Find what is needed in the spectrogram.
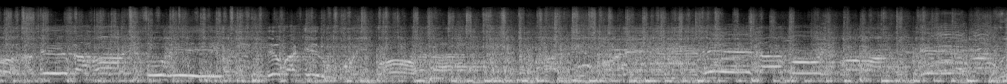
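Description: Congada music: a sung melody over steady, dense percussion, continuous and loud.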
